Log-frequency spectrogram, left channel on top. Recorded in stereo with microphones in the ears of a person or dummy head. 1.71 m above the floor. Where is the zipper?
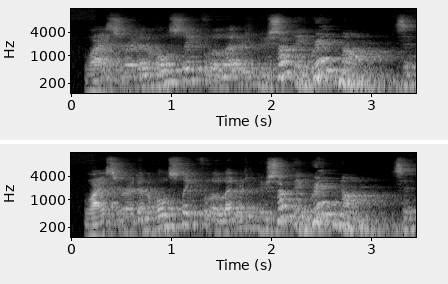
No zipper in this recording.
